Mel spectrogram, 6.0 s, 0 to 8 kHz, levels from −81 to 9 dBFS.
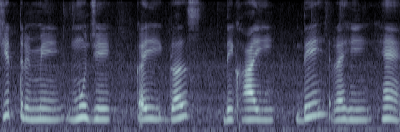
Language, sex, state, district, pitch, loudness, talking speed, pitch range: Hindi, female, Madhya Pradesh, Katni, 205 Hz, -21 LUFS, 90 wpm, 200-220 Hz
